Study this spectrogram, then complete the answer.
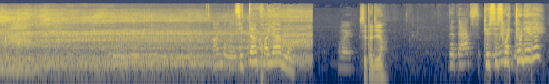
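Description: A middle-aged woman speaks with animation close by.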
